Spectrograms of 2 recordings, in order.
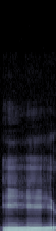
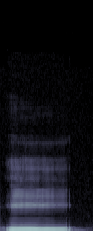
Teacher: ए मतलब होंठ जो है फैल गया, मुंह जो है हल्का सा पिचक गया, और जीभ जो है स्थिति जो है बीच में हो जाती है। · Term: अर्ध संवृत्त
